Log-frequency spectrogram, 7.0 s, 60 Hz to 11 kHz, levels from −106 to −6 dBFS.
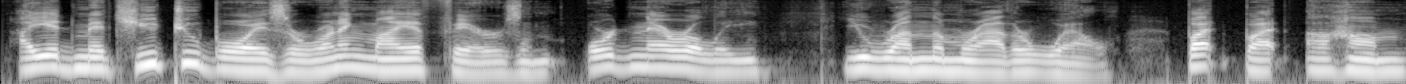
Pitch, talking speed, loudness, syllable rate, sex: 145 Hz, 145 wpm, -17 LUFS, 4.8 syllables/s, male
